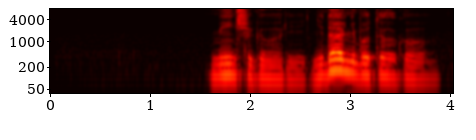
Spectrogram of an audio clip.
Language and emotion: Russian, angry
